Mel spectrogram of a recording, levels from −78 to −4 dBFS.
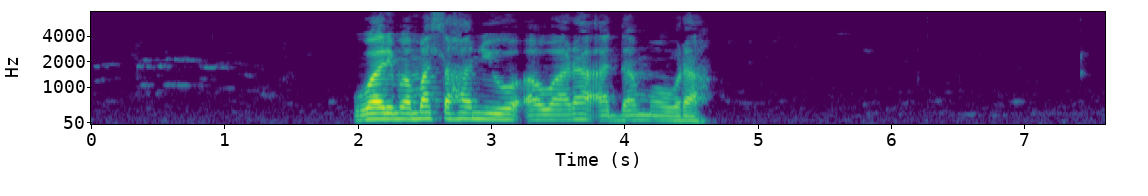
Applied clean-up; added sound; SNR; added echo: none; none; none; none.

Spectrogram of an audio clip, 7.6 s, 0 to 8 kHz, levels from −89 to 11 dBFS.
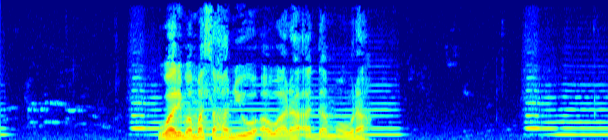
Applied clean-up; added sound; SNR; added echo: none; Wind instrument, woodwind instrument; 11 dB; none.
